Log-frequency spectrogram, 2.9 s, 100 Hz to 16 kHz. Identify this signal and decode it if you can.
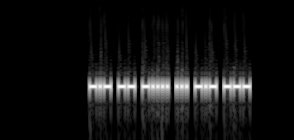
Morse code, heard as a keyed tone, about 48 wpm, 700 Hz. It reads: KM6SKO
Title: USA Call Signs - 6 Characters - 50wpm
